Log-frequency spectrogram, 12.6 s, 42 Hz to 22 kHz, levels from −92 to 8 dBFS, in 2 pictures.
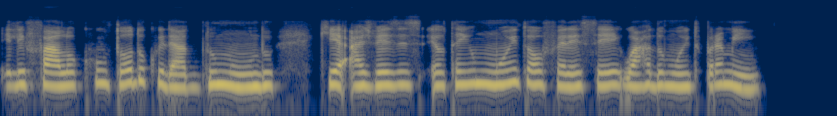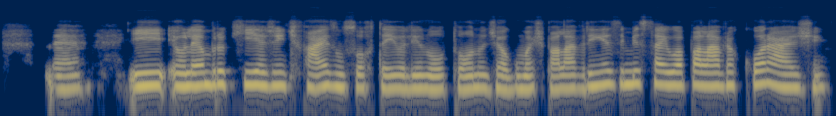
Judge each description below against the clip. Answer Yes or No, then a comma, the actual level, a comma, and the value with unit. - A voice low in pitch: No, high, 220 Hz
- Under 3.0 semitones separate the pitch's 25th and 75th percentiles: Yes, narrow, 2.4 semitones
